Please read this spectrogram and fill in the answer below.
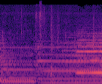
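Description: Chamber orchestra playing slow, sustained music on bowed strings and flute. The low chord changes about two-thirds of a second in, and a new higher held note enters near the end.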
